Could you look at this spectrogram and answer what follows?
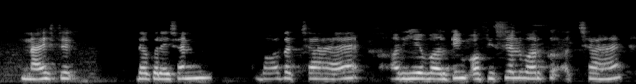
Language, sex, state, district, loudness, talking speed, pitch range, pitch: Hindi, female, Chhattisgarh, Bilaspur, -18 LUFS, 115 wpm, 255-280 Hz, 270 Hz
